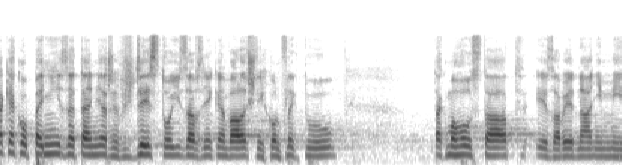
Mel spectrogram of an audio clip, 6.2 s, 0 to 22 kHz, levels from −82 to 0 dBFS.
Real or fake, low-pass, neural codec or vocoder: fake; 9.9 kHz; vocoder, 22.05 kHz, 80 mel bands, WaveNeXt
